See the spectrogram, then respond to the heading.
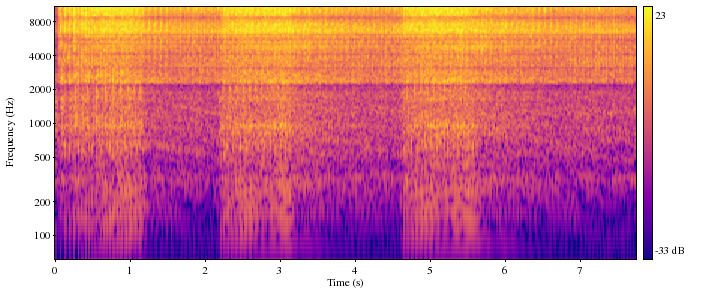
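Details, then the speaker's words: Ford 2600 tractor started after sitting a year: rough idle surging every couple of seconds with steady knocking; doubted to be a rod bearing since it doesn't knock specifically on throttle let-off, timing possibly involved. Engine knock, cause unconfirmed. "they can knock all the time but what they for sure will do is if they will they will knock when you let off the throttle this that's why I don't think this thing's a bearing"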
